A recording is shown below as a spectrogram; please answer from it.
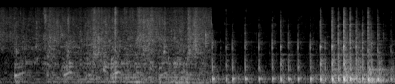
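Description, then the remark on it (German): A camper toilet cassette is emptied into the drain inlet of a disposal point at a motorhome site in Coburg. Liquid pours and gurgles steadily, then breaks into a rapid series of glugging splashes as the flow sputters out. No one speaks. “Also pass auf, ich sag's dir, Kassette am Einlaufstutzen entleeren. Also das heißt, von unserer Kassette musst du das jetzt da reinschütten.”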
